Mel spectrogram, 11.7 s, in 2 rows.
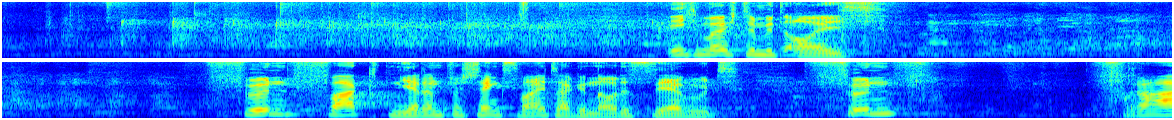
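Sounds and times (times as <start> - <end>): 
crowd applauding: 0.0 - 4.4
speech: 3.3 - 4.5, 7.1 - 10.6, 11.4 - 11.6
laughter: 3.4 - 7.0.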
